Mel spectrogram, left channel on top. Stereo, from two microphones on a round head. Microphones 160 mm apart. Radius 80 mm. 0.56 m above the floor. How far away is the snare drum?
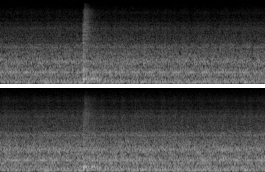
About 1.0 m.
